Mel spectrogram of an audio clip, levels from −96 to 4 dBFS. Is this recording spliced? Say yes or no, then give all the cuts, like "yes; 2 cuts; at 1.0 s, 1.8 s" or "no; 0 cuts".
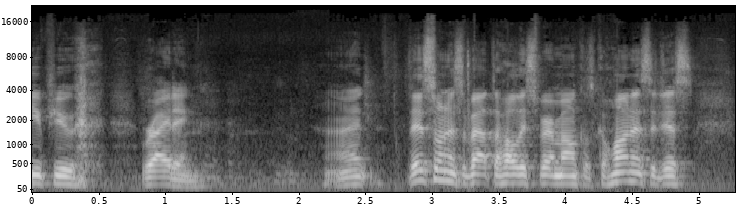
yes; 1 cut; at 2.8 s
